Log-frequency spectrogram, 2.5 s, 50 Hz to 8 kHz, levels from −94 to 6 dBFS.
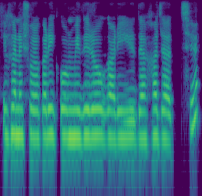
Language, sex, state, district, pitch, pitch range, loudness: Bengali, female, West Bengal, North 24 Parganas, 230 Hz, 225-235 Hz, -21 LUFS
